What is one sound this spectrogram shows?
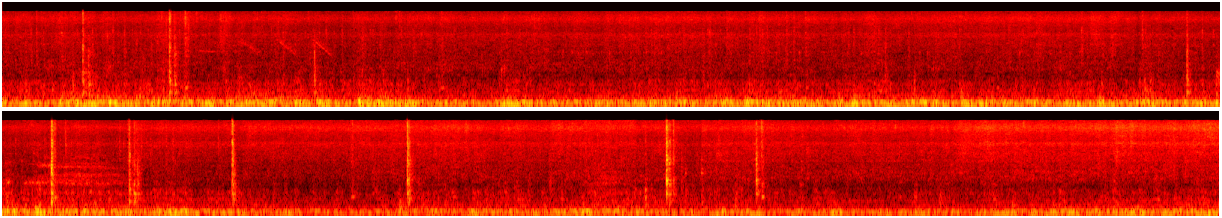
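Tyres roll and bump over a rough, wet dirt road.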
